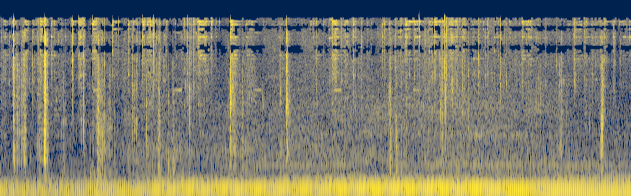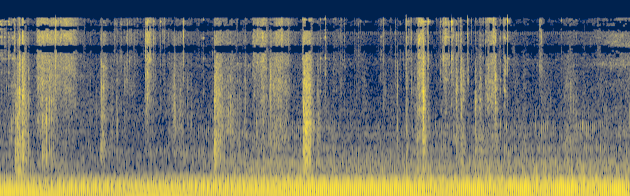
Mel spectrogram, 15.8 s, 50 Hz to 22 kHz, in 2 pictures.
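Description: Nissan Skyline R34's straight-six engine idling, a steady low drone that grows louder over the first few seconds and then holds. Keys jangle and scattered clicks sound over it as the trunk lock is worked with a key near the end.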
